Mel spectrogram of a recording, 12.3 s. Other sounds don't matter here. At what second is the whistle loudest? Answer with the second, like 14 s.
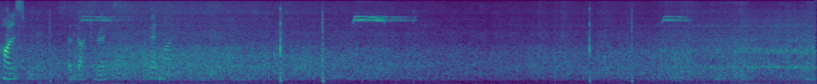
5 s.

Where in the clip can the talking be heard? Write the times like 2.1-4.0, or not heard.
0.0-2.6.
